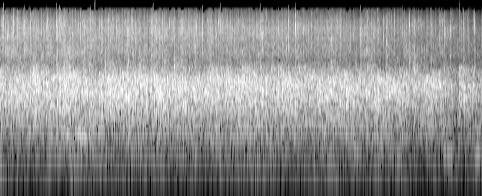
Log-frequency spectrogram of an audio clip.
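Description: A crowd claps steadily for several seconds, a dense, even wash of many hands at a constant loud level that eases off only slightly at the very end. No one speaks over it.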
